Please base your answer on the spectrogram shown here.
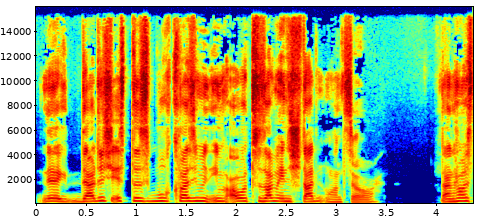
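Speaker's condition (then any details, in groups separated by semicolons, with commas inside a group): Down syndrome; congenital, born in Köln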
